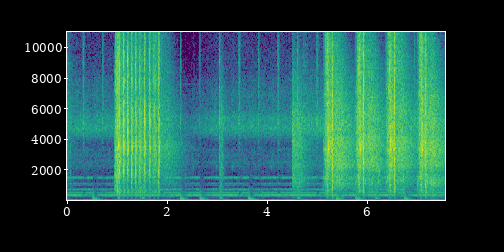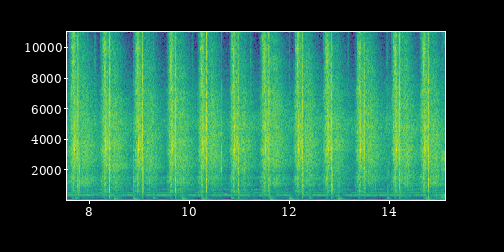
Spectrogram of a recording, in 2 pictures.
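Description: Rapid bursts and steady single shots from a Tokyo Marui HK416D airsoft rifle, sharp repeated cracks with mechanical clacks, loud and close, alone without talk.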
